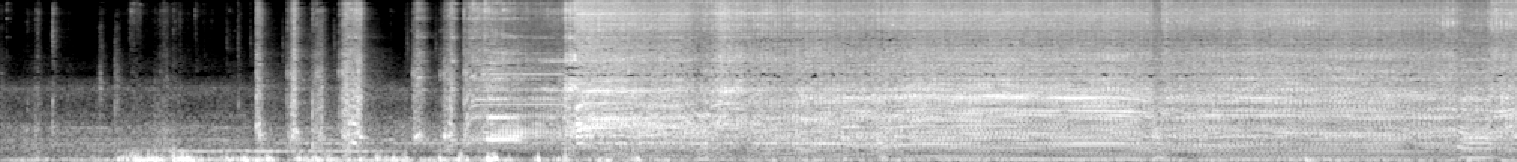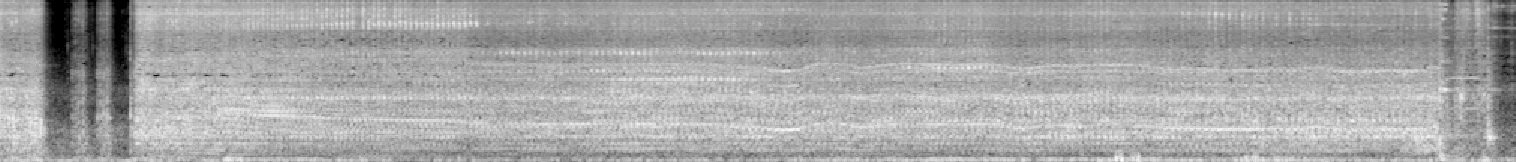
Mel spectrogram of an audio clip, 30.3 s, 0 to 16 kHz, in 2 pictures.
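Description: Cordless drill driving a Lenox carbide-tipped 2-1/8 inch hole saw into a stainless steel door cover plate. It catches and chatters for a few seconds as the teeth bite, then settles into a steady loud grinding of carbide cutting stainless steel. It stops briefly about halfway, then runs on until the cut goes through.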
